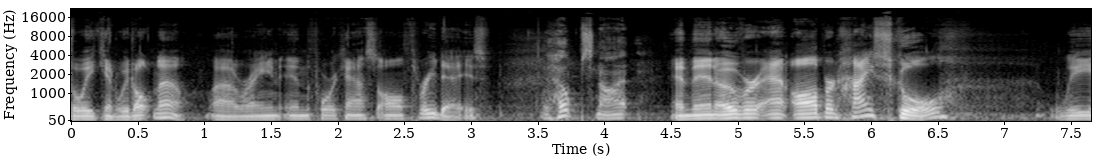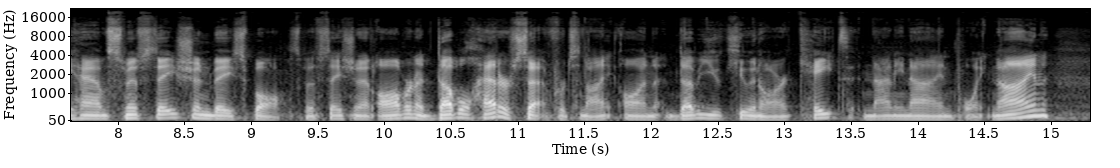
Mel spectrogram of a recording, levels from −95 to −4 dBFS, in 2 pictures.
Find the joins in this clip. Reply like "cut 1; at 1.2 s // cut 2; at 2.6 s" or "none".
none

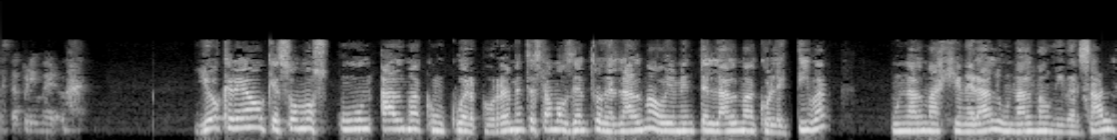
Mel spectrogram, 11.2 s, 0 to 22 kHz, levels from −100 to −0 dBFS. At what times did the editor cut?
none

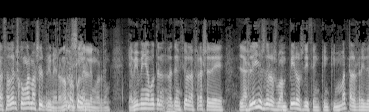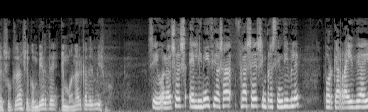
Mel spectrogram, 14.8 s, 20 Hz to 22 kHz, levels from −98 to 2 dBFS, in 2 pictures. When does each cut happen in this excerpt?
none

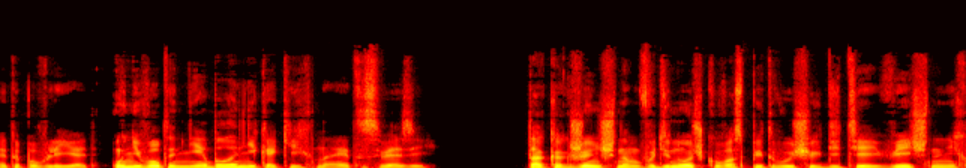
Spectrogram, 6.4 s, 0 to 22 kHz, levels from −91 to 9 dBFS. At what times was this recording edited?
cut 1; at 1.1 s // cut 2; at 3.4 s

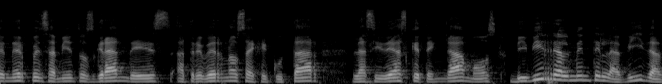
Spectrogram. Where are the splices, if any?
cut 1; at 5.1 s

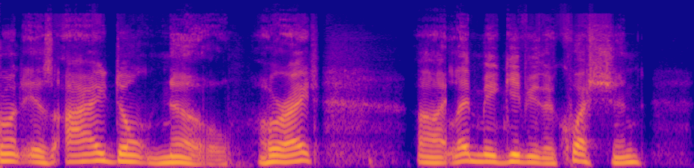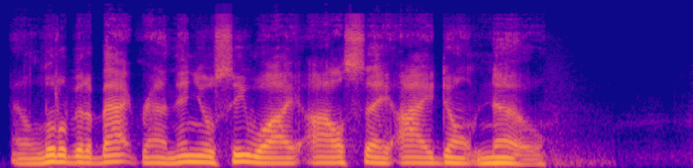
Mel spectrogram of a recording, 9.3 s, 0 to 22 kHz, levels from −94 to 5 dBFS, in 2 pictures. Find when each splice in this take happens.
cut 1; at 3.0 s

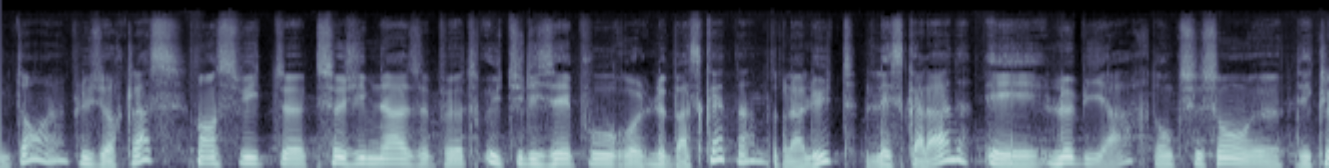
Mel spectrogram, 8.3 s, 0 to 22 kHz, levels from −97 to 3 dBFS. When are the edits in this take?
cut 1; at 4.0 s // cut 2; at 5.4 s

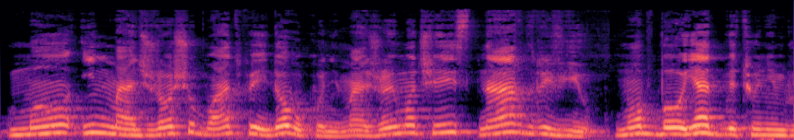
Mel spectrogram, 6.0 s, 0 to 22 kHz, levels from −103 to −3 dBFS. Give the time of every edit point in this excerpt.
cut 1; at 4.6 s

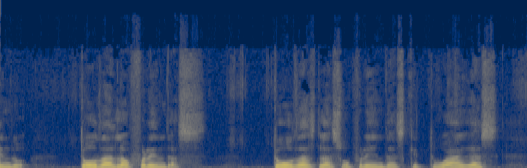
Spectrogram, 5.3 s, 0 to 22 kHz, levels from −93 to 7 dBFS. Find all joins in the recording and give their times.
none

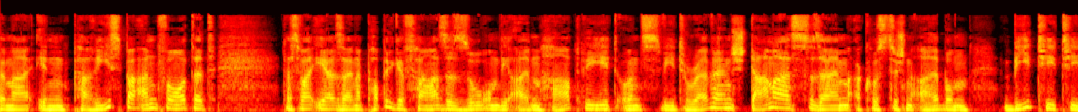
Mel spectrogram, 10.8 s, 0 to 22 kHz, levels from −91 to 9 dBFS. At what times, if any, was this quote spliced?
cut 1; at 2.8 s // cut 2; at 7.5 s

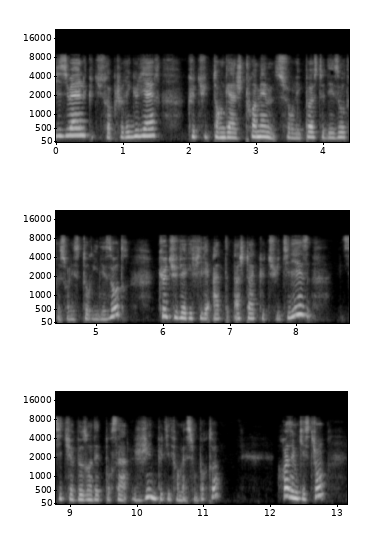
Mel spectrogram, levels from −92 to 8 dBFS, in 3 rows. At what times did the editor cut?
cut 1; at 12.0 s

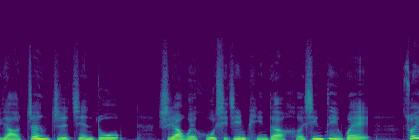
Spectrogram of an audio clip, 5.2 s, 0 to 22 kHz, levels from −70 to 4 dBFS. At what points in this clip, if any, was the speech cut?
none

